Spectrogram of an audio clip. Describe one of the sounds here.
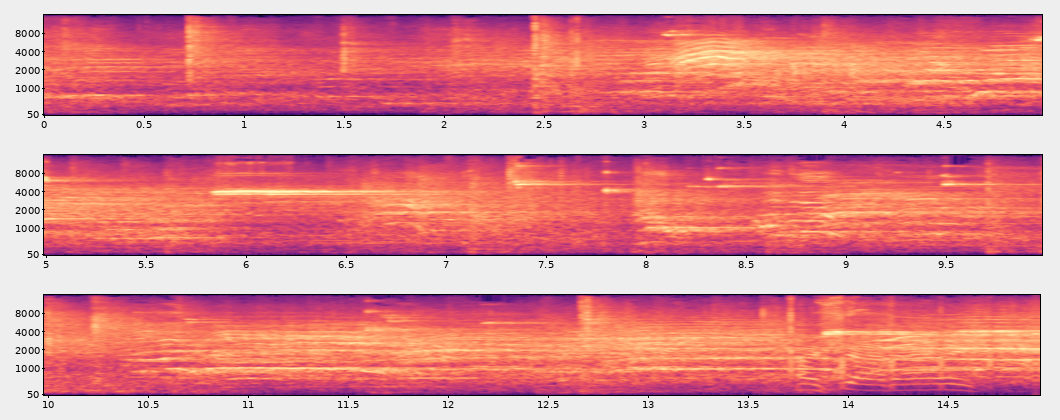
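A volleyball is struck with sharp smacks in an echoing gym.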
